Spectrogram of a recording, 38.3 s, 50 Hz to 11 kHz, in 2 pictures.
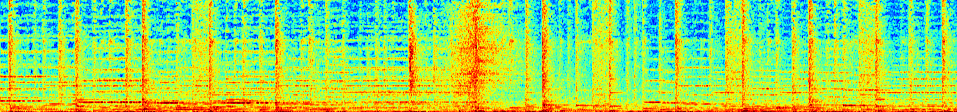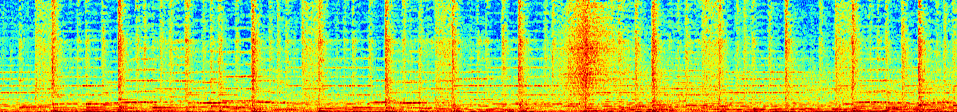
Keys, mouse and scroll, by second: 1.7 scroll down 1, 2.3-4.0 scroll up 1, 4.0 ctrl+z, 9.7 ctrl+z, 15.4 ctrl+z, 24.8 ctrl+z, 36.1 ctrl+z, 36.5-36.9 scroll down 1, 36.9 space, 37.2 scroll down 1, 37.8 space.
